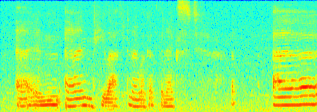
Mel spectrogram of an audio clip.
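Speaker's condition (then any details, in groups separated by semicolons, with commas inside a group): Cerebral palsy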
